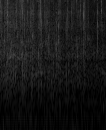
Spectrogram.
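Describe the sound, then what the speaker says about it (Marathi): Loud, sustained applause from an assembled crowd honouring a school's teachers and non-teaching staff, dense clapping that runs steadily throughout with no talk over it. "एकदा जोरदार टाळ्या वाजवून त्यांचा सत्कार हा आपण सर्वांनी केला पाहिजे"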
